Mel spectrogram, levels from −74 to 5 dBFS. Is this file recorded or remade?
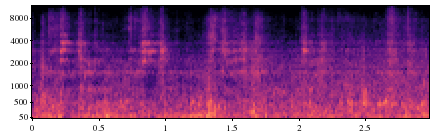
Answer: remade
